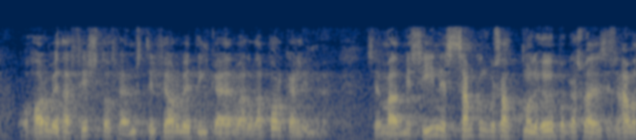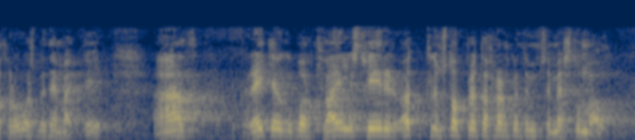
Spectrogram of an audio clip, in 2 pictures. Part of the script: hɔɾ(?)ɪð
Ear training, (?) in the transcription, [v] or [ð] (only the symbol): v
